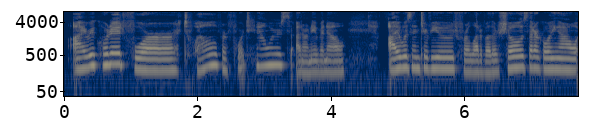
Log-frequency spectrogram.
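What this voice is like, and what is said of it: Slightly raspy, strained voice. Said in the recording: “my voice is getting a little bit raspy ... You're going to lose your voice.”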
